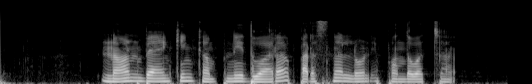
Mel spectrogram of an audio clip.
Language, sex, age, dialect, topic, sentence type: Telugu, male, 41-45, Utterandhra, banking, question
